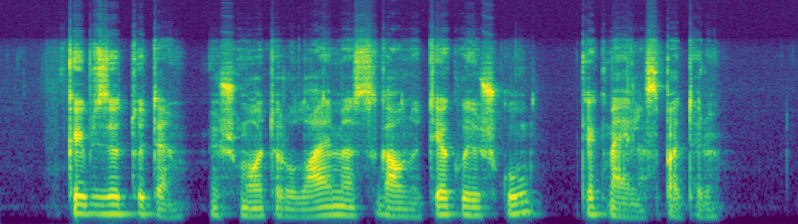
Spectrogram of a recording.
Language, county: Lithuanian, Vilnius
